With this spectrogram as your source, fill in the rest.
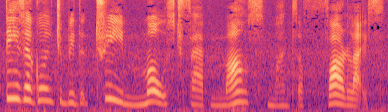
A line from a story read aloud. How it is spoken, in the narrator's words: exclaimed Pam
